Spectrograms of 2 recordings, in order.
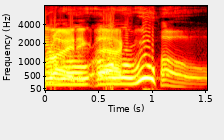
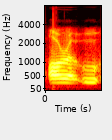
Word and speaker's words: Araujo: By the time he's gone, you're going to be saying Araujo. Right, exactly. It is Araujo.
